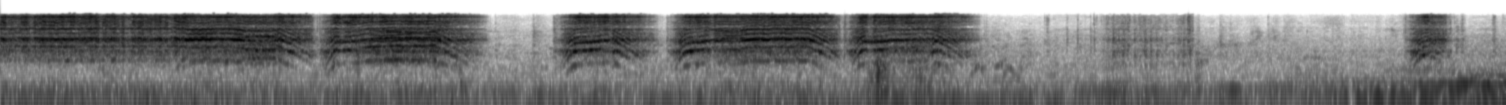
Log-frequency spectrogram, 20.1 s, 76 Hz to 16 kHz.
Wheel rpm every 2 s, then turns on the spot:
200, 170, 130, 40, 100, 140, 50, 20, 0, 20.
14-16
